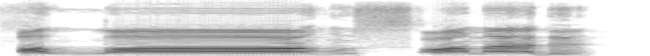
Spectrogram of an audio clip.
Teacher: दाल को जब साकिन किया तो सबसे ज्यादा जुम्बिश होगी, जुम्बिश मीन की आवाज लौटती हुई निकलेगी।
